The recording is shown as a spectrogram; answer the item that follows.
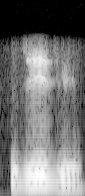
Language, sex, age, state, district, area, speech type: Maithili, male, 45-60, Bihar, Sitamarhi, rural, conversation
